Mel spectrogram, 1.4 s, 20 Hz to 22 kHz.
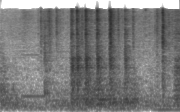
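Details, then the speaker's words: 1977 Trans Am pre-restoration: dry clicking creaks in short bursts as the body is rocked, because the rocker-to-floor seam is not attached front to back and was left unwelded by a previous shop. "I mean, that whole thing, that whole seam front all the way up is not attached. And you can hear that creaking."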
